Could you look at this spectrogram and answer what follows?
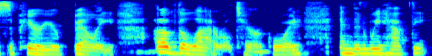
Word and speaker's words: pterygoid: All right, so here we have the medial pterygoid, the P is silent, pterygoid muscles.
